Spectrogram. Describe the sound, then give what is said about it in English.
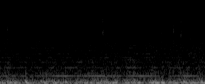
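Steady rain patters on roof shingles overhead, a continuous soft drumming with a low, even hum beneath it and no voices. “All that's left is rain on the shingles above you”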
